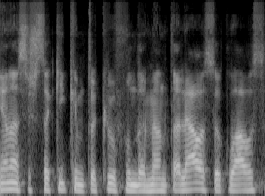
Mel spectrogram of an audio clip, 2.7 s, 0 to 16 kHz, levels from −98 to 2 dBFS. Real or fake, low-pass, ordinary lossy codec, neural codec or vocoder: fake; 14.4 kHz; Opus, 16 kbps; autoencoder, 48 kHz, 128 numbers a frame, DAC-VAE, trained on Japanese speech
